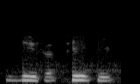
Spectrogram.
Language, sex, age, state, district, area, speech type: Urdu, male, 18-30, Delhi, North West Delhi, urban, conversation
